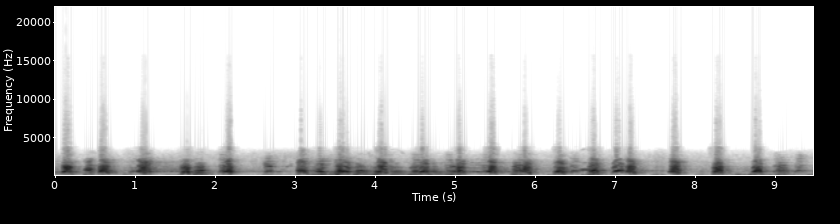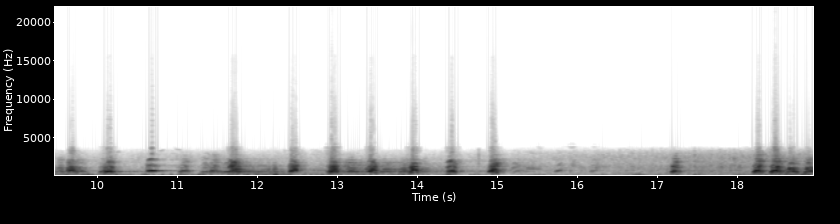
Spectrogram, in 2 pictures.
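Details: During obedience work in the Czech Republic, a sable German Shepherd police K-9 prospect gives a fast, steady run of sharp barks, about two each second; low rumbling background noise rises after the midpoint.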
